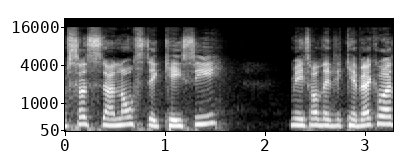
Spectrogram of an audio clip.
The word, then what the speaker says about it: Casey: She can't pronounce Casey because she's French, makes sense. So she's saying Cassie. But it's not, she's not trying to say Cassie.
